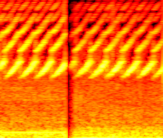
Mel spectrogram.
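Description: A small electronic alarm inside an RV fifth-wheel trailer sounds loud and close in a rapid, repeating warble of chirps, briefly cutting out for a moment before resuming.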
